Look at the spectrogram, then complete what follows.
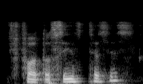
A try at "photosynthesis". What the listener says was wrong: Nice.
